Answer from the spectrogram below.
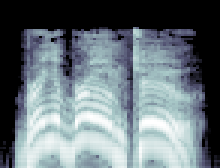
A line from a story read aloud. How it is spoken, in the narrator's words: Sarge shouted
